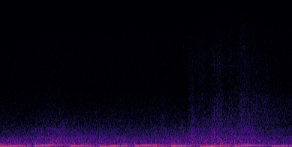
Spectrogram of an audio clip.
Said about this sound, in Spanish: El agua está fría, las olas rugen.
